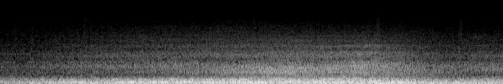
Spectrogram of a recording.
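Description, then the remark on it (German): A very loud motorcycle roars past in front of a house on Schillerstraße in Wolfsburg, its deep engine rumble swelling to a peak midway and then easing off slightly as it moves on, with no voices. “In dem Moment fährt vor dem Haus ein sehr lautes Motorrad vorbei.”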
